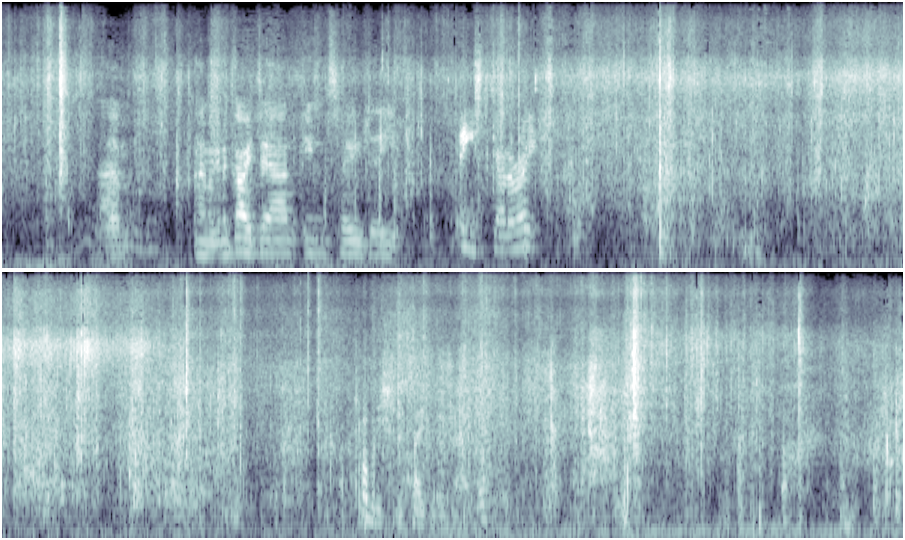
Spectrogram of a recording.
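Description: Footsteps crunch on leaves and dry twigs.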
